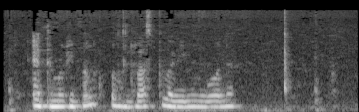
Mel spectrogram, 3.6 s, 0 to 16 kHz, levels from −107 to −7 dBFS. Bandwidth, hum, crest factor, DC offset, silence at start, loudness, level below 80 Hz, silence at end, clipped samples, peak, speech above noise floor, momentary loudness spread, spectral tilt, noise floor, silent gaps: 11.5 kHz; none; 14 dB; under 0.1%; 0.1 s; -26 LUFS; -56 dBFS; 0.4 s; under 0.1%; -12 dBFS; 29 dB; 19 LU; -7.5 dB/octave; -53 dBFS; none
